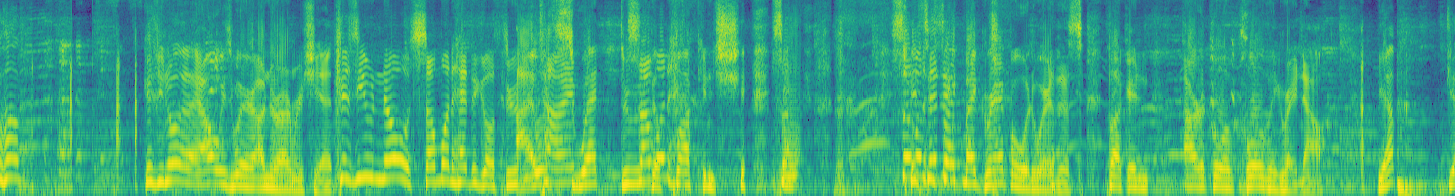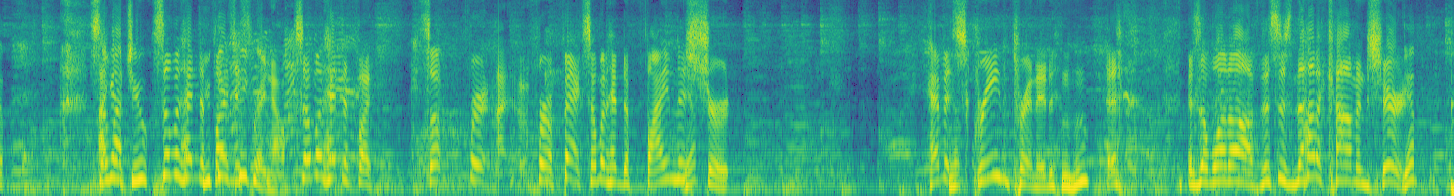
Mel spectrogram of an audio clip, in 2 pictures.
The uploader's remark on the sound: Recorded at the big old round table at the Blue Water Inn and Sports bar on a Monday!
